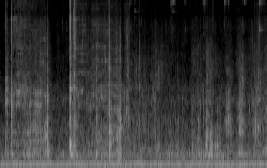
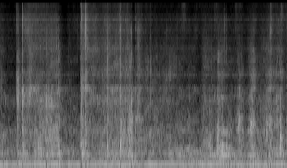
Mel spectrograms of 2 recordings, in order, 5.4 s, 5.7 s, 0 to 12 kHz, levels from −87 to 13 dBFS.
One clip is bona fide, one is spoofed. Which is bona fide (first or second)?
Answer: first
